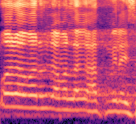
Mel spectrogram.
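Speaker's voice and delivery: frightened scream.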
